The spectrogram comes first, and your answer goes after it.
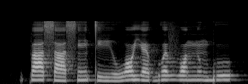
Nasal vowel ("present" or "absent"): present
